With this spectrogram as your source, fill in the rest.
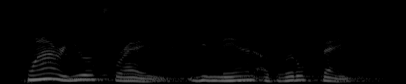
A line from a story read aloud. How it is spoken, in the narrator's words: He said very calmly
